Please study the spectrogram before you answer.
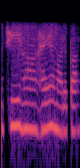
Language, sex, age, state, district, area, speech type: Urdu, female, 30-45, Telangana, Hyderabad, urban, conversation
